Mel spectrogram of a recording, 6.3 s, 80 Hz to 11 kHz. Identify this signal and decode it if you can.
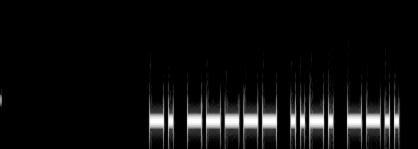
Morse code, heard as a keyed tone, about 17 wpm, 700 Hz. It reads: N0FZ
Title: USA Call Signs - 4 Characters - Repeated 2x - 17wpm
